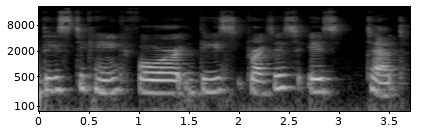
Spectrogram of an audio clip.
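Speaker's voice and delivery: ordinary talk, nothing marked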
